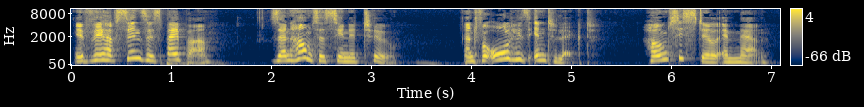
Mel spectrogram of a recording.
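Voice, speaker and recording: A woman's voice: high-pitched, sing-song, normal speed. A woman voicing a scheming female Nazi villain with a put-on German accent in a comedy audio drama, menacing and gloating.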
